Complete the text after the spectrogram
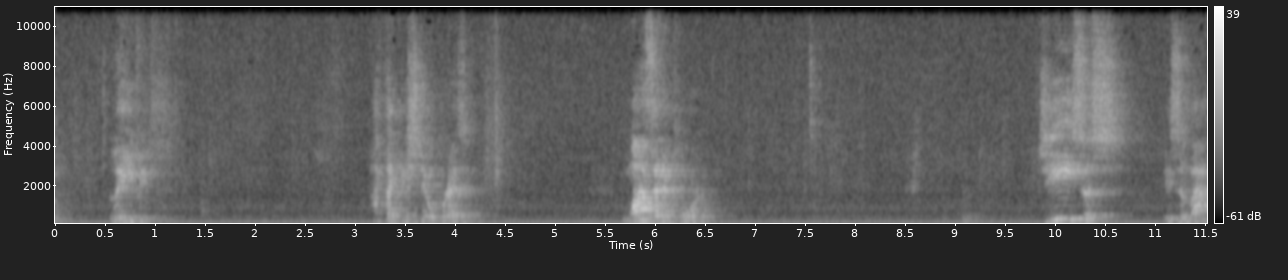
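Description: A man speaks slowly in short phrases through a microphone and loudspeakers in an echoing hall.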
